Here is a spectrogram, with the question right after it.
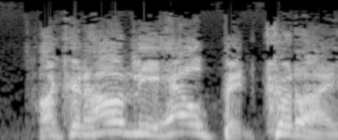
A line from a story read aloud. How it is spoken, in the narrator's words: he bellowed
